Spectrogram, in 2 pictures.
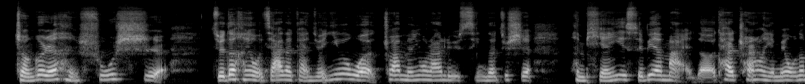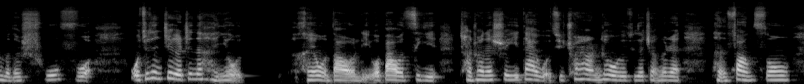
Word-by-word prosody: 整 185 Hz, -4 st, +4 dB
个 220 Hz, +3 st, +3 dB
人 215 Hz, +2 st, +8 dB
很 200 Hz, -7 st, -4 dB
舒 220 Hz, +4 st, -3 dB
适， 235 Hz, +6 st, 0 dB, 0.4 s
觉 190 Hz, -, +3 dB
得 230 Hz, +3 st, +7 dB
很 220 Hz, -1 st, -2 dB
有 200 Hz, -, +2 dB
家 -, -, +2 dB
的 210 Hz, -1 st, +2 dB
感 185 Hz, -4 st, -4 dB
觉。 180 Hz, +1 st, -3 dB
因 235 Hz, +4 st, -4 dB
为 245 Hz, -, +1 dB
我 205 Hz, -5 st, +5 dB
专 220 Hz, -1 st, 0 dB
门 200 Hz, -1 st, -2 dB
用 215 Hz, 0 st, -2 dB
来 195 Hz, 0 st, +1 dB
旅 195 Hz, -1 st, -4 dB
行 185 Hz, 0 st, -8 dB
的 180 Hz, -, +1 dB
就 185 Hz, +3 st, -9 dB
是 190 Hz, -2 st, -1 dB, 0.3 s
很 190 Hz, -, -4 dB
便 175 Hz, +2 st, -1 dB
宜， 220 Hz, -, -1 dB
随 210 Hz, -3 st, -3 dB
便 220 Hz, -1 st, +3 dB
买 195 Hz, -, -2 dB
的， 335 Hz, 0 st, +1 dB
它 205 Hz, -3 st, +3 dB
穿 220 Hz, +2 st, -1 dB
上 215 Hz, -2 st, 0 dB
也 185 Hz, -, -2 dB
没 185 Hz, -, -3 dB
有 195 Hz, -1 st, +1 dB
那 215 Hz, -, +1 dB
么 180 Hz, -3 st, -3 dB
地 175 Hz, -, -5 dB
舒 210 Hz, +4 st, -4 dB
服。 210 Hz, -5 st, -4 dB, 0.4 s
我 -, -, +2 dB
觉 255 Hz, -, -3 dB
得 290 Hz, -, +1 dB
你 260 Hz, -, -6 dB
这 280 Hz, -, -1 dB
个 230 Hz, -3 st, +4 dB
真 250 Hz, -, -4 dB
的 240 Hz, -, 0 dB
很 210 Hz, -5 st, -6 dB
有 200 Hz, -, -1 dB, 0.5 s
很 205 Hz, -2 st, -2 dB
有 205 Hz, -1 st, +3 dB
道 95 Hz, -2 st, +5 dB
理， 90 Hz, -, -6 dB
我 -, -, +3 dB
把 105 Hz, -1 st, +6 dB
我 185 Hz, -, +4 dB
自 185 Hz, +3 st, -5 dB
己 180 Hz, -3 st, -3 dB, 0.2 s
常 195 Hz, -, -3 dB
穿 210 Hz, 0 st, +2 dB
的 205 Hz, -, +2 dB
睡 210 Hz, 0 st, 0 dB
衣 -, -, -1 dB
带 225 Hz, -3 st, +2 dB
过 -, -, -3 dB
去， 195 Hz, -, -8 dB
穿 240 Hz, +5 st, -4 dB
上 230 Hz, -2 st, 0 dB
之 230 Hz, -, -4 dB
后 215 Hz, -, +4 dB
我 205 Hz, -, +2 dB
就 190 Hz, -, 0 dB
觉 190 Hz, -, -13 dB
得 190 Hz, -, -1 dB
整 200 Hz, +1 st, -4 dB
个 190 Hz, -, -2 dB
人 185 Hz, -2 st, -1 dB, 0.3 s
很 170 Hz, -, -3 dB
放 195 Hz, +1 st, +4 dB
松， 205 Hz, 0 st, +1 dB
205 Hz, 315 characters per minute, -21 LUFS, 190-220 Hz, 0.5 s, 人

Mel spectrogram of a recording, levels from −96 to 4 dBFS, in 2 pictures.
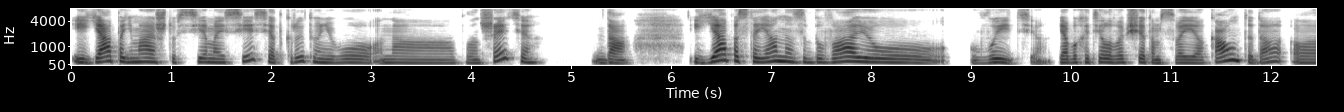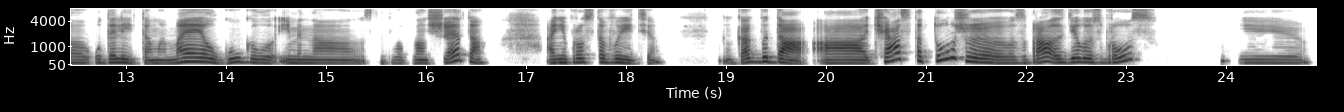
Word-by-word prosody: И -, -, +1 dB
я 210 Hz, +8 st, +5 dB
понимаю, 210 Hz, -3 st, +1 dB
что 195 Hz, 0 st, -6 dB
все 190 Hz, +3 st, -4 dB
мои 185 Hz, -2 st, 0 dB
сессии 245 Hz, -, -4 dB
открыты 205 Hz, +5 st, -4 dB
у -, -, 0 dB
него 175 Hz, -1 st, -3 dB
на 160 Hz, -2 st, -5 dB
планшете. 190 Hz, -, -2 dB, 0.5 s
Да. 160 Hz, -2 st, -2 dB, 0.6 s
И 185 Hz, -, -3 dB
я 240 Hz, -, +6 dB
постоянно 240 Hz, -3 st, +3 dB
забываю 190 Hz, -4 st, +1 dB, 0.2 s
выйти. 155 Hz, -2 st, -2 dB, 0.2 s
Я 175 Hz, 0 st, +1 dB
бы 180 Hz, -, -2 dB
хотела 185 Hz, +1 st, -1 dB
вообще 180 Hz, +1 st, -1 dB
там 165 Hz, -3 st, -3 dB
свои 165 Hz, +2 st, -3 dB
аккаунты, 235 Hz, -, +2 dB
да, 195 Hz, +8 st, -4 dB
э, 165 Hz, -1 st, -3 dB
удалить- 175 Hz, -1 st, 0 dB
там 145 Hz, 0 st, -3 dB
имейл, 200 Hz, +6 st, +3 dB
"Гугл"- 175 Hz, 0 st, -1 dB
именно 155 Hz, -2 st, -2 dB
с -, -, -13 dB
этого 150 Hz, -1 st, -12 dB
планшета, 165 Hz, -, -1 dB, 0.6 s
а 170 Hz, -, 0 dB
не 175 Hz, 0 st, +3 dB
просто 195 Hz, +2 st, -1 dB
выйти. 170 Hz, -1 st, -1 dB, 0.8 s
Как 190 Hz, +4 st, +1 dB
бы 230 Hz, +3 st, +4 dB
да. 180 Hz, -7 st, +4 dB
А 155 Hz, -1 st, +2 dB
часто 255 Hz, -, +2 dB
тоже 225 Hz, -, +2 dB
сбра 180 Hz, +5 st, +2 dB
делаю 195 Hz, +2 st, +2 dB
сброс. 205 Hz, -, -3 dB, 0.8 s
И, 165 Hz, -1 st, -6 dB
180 Hz, 120 wpm, -23 LUFS, 160-205 Hz, 0.8 s, я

